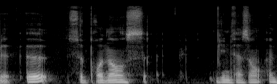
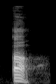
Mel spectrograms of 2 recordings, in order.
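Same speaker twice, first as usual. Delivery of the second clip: A short, loud, falling from high; fourth tone on A; 7 semitones higher, 10 dB louder than usual. Shown as a demonstration. Teacher showing learners Mandarin A, falling tone. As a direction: drop A sharply from the top. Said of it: "Une dernière fois".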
